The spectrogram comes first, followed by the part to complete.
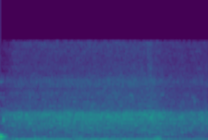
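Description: Low, steady rumble of nearby road traffic, swelling slightly near the end, with faint voices in the background.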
